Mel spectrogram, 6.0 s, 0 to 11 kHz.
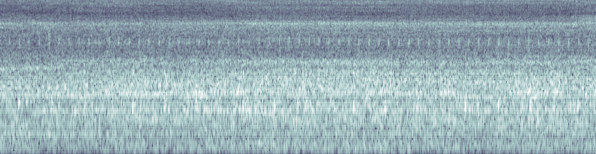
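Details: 2.2 engine (111 motor) at idle with a fast, light metallic ticking over a thin hissy engine note; knock of unclear cause.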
